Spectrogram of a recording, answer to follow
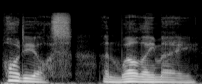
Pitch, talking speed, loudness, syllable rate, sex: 120 Hz, 175 wpm, -16 LUFS, 3.5 syllables/s, male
